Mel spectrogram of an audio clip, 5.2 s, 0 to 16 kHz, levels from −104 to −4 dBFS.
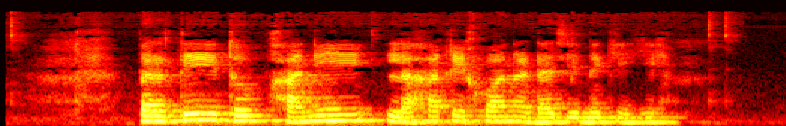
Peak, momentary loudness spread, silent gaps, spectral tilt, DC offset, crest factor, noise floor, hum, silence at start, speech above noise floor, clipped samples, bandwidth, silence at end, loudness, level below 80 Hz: -2 dBFS; 10 LU; none; -8 dB/octave; under 0.1%; 18 dB; -54 dBFS; none; 0.5 s; 36 dB; under 0.1%; 8.4 kHz; 0.7 s; -19 LUFS; -54 dBFS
